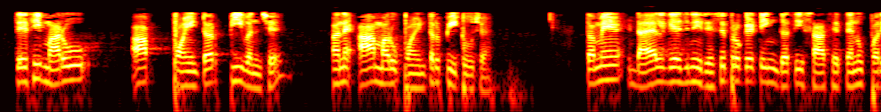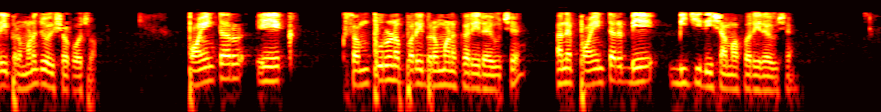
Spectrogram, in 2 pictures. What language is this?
Gujarati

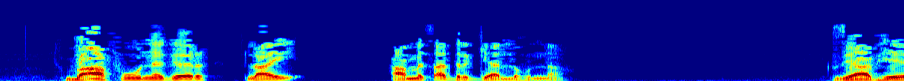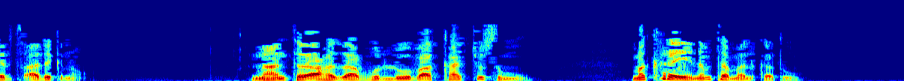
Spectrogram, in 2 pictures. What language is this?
Amharic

